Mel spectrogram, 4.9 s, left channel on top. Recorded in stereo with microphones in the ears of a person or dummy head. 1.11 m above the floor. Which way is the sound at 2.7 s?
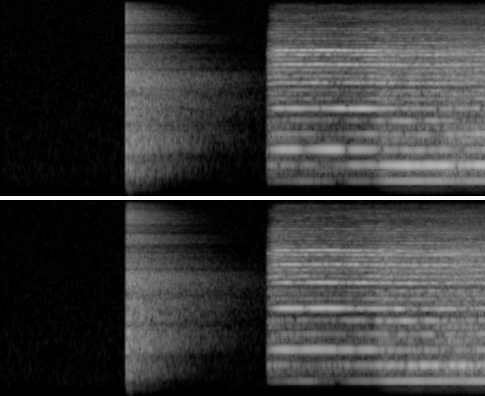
5° left (ahead or behind).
